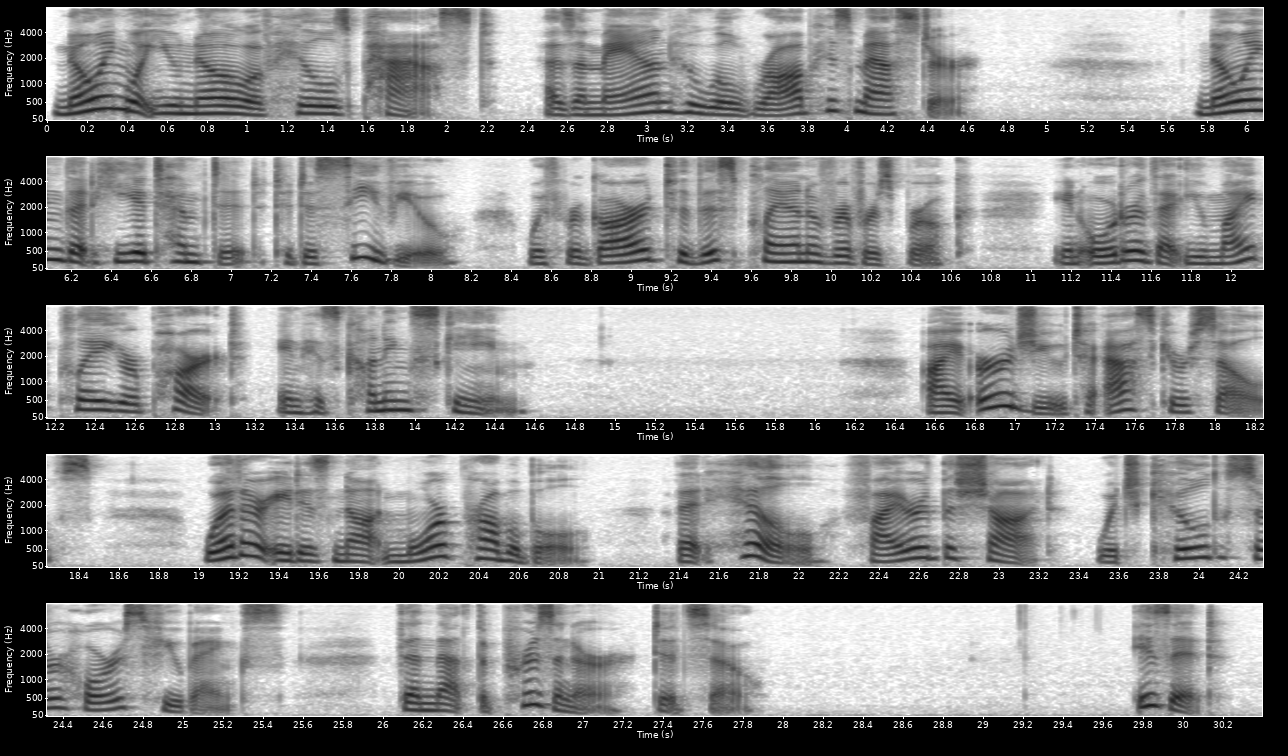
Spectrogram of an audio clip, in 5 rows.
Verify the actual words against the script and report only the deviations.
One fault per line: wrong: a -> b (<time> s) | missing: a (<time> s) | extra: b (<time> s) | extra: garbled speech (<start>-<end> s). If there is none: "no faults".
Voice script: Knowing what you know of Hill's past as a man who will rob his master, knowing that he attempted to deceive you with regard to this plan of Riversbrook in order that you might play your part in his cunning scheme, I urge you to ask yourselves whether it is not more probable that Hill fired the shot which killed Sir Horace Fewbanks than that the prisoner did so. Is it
no faults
